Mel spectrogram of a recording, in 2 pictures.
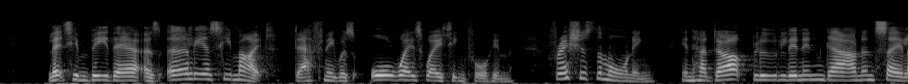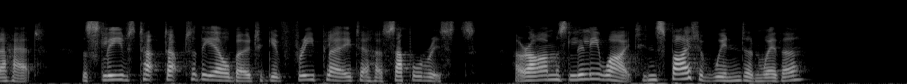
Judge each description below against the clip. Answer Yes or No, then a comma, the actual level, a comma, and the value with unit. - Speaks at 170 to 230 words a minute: Yes, average, 175 wpm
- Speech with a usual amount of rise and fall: Yes, average, 3.6 semitones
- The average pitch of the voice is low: No, high, 200 Hz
